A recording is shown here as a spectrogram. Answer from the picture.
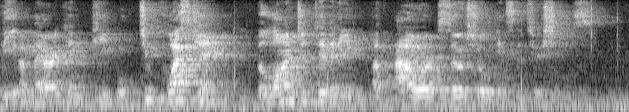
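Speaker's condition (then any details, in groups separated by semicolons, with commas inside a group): No condition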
